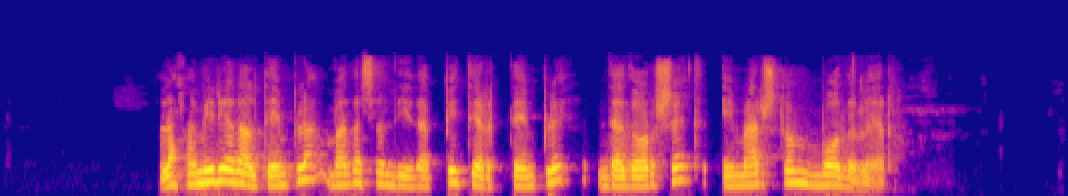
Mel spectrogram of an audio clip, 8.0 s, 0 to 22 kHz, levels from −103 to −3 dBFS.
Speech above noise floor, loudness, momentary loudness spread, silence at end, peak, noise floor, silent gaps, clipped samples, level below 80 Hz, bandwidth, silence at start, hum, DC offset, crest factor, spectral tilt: over 74 dB; -17 LUFS; 10 LU; 1.4 s; -2 dBFS; under -90 dBFS; none; under 0.1%; -60 dBFS; 7.6 kHz; 1.2 s; none; under 0.1%; 16 dB; -7 dB/octave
